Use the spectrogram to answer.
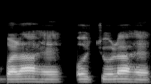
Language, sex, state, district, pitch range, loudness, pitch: Hindi, male, Bihar, Lakhisarai, 120-125 Hz, -17 LUFS, 120 Hz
